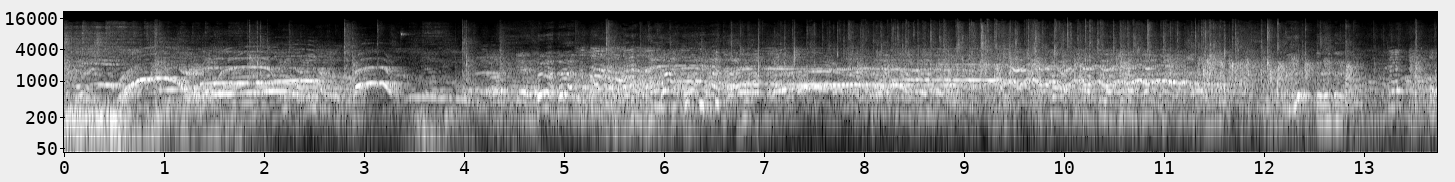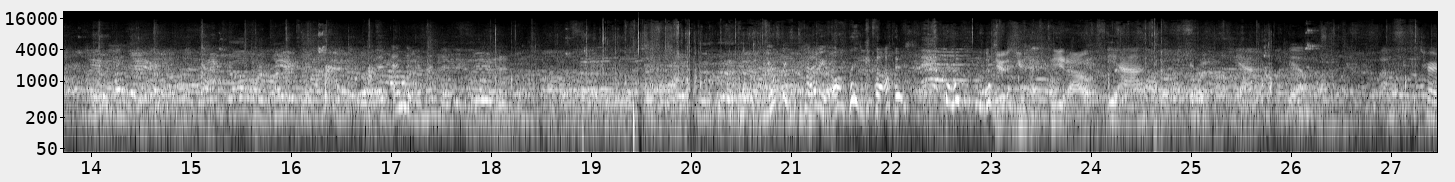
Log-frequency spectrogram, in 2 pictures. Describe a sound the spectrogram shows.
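A crowd of young men and women shout and sing together loudly in a large echoing hall.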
